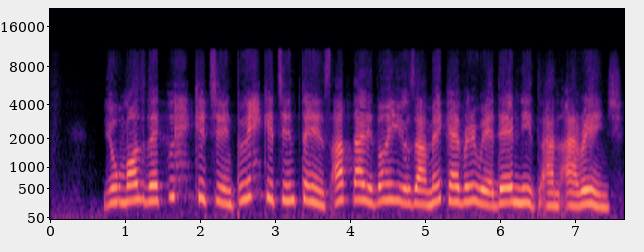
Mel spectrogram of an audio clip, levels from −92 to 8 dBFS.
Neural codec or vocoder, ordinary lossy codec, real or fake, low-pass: codec, 16 kHz in and 24 kHz out, 0.6 kbps, FocalCodec, streaming, 4096 codes; none; fake; 10.8 kHz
